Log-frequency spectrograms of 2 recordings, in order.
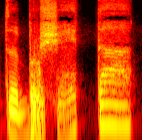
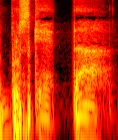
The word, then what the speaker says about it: bruschetta: It's a hard C, so it is not bruschetta or bullshitta. It is bruschetta.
